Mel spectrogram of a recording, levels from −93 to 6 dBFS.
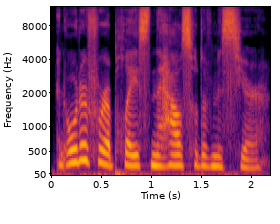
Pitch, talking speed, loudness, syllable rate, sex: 210 Hz, 275 wpm, -17 LUFS, 7.3 syllables/s, female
